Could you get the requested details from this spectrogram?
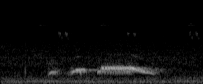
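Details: One phrase from a spotted dove (tekukur) used as a dove lure: a short coo, a second slightly longer coo, then a long steady low coo lasting about half a second.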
